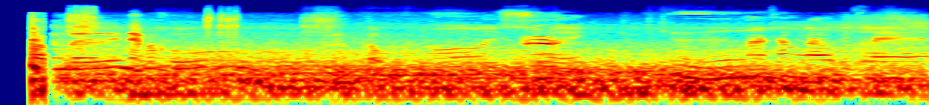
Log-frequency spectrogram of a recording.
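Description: Steady low road and engine rumble heard inside a moving vehicle's cabin, with people talking over it. A short sharp knock comes at the very start.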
